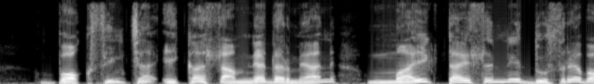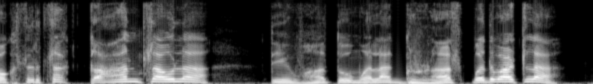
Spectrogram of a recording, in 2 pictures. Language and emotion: Marathi, disgusted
